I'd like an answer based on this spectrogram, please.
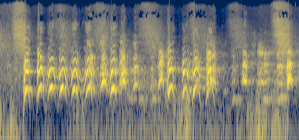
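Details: Shelter dogs at an adoption center barking together at a visiting TV crew; a chorus of overlapping, arched, harmonic barks repeated rapidly, several voices at once with some higher yips.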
